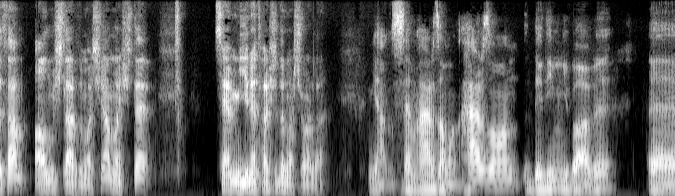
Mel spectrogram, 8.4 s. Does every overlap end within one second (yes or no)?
yes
